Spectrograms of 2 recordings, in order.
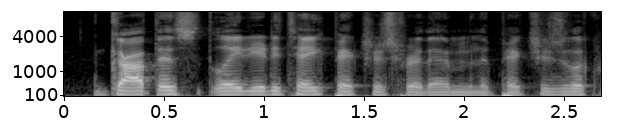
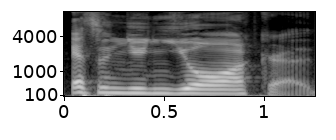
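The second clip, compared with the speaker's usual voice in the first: loud, higher, slow hammed-up New York accent; bad New York accent; 6 semitones higher, 8 dB louder than usual. Shown as a demonstration. Host showing off a poor New York accent to friend, hammed-up New York accent. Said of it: "That's my New York accent".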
